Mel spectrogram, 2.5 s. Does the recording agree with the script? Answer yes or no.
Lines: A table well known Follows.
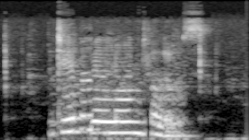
yes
